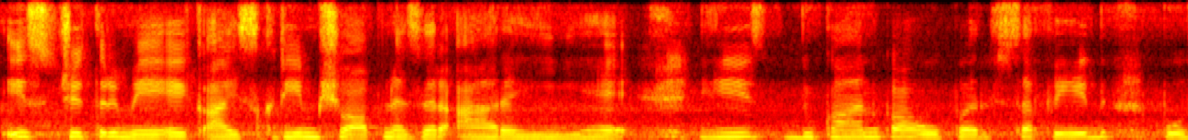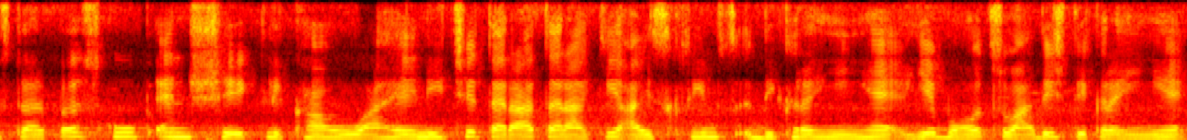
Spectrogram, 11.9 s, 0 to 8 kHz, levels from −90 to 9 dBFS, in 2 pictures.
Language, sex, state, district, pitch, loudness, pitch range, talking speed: Hindi, female, Maharashtra, Nagpur, 215 Hz, -18 LUFS, 200-225 Hz, 185 wpm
